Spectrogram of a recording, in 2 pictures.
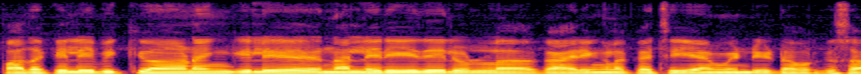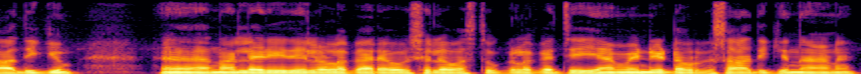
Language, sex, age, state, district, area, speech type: Malayalam, male, 45-60, Kerala, Wayanad, rural, spontaneous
